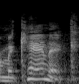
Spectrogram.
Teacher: In this case, the accent is in the second syllable, corresponding to con.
